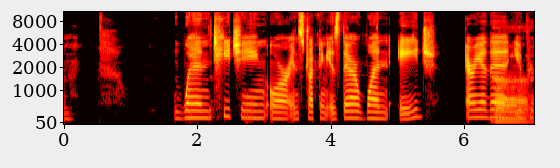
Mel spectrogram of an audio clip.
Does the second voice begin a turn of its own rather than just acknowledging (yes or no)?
no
